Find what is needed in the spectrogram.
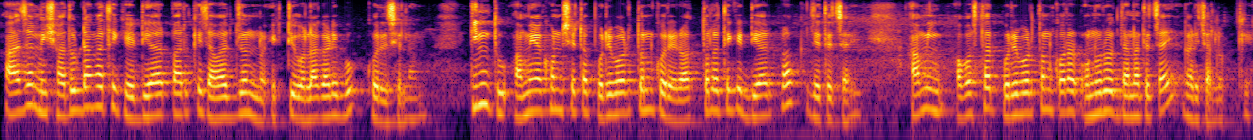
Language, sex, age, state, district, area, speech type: Bengali, male, 30-45, West Bengal, Purulia, urban, spontaneous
